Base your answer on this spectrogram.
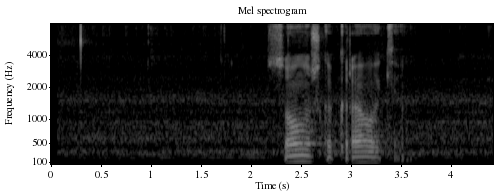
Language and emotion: Russian, neutral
